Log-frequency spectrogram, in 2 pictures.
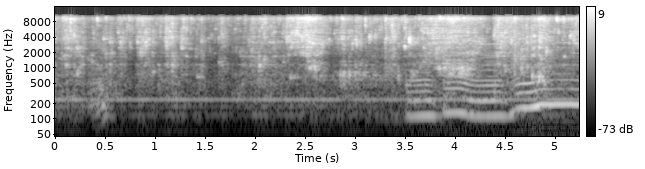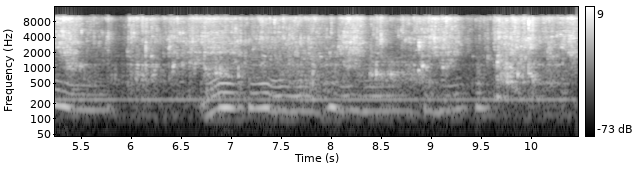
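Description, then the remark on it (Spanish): Cold water runs steadily from a tap in a continuous hiss, while a low voice speaks briefly over it twice. “Y encima el agua está fría, o sea, no, no ayuda.”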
